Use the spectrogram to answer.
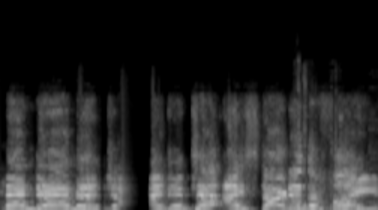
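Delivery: high, loud interjection over the table; insistent shouting. Real, not acted. Player insisting over the others' talk.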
